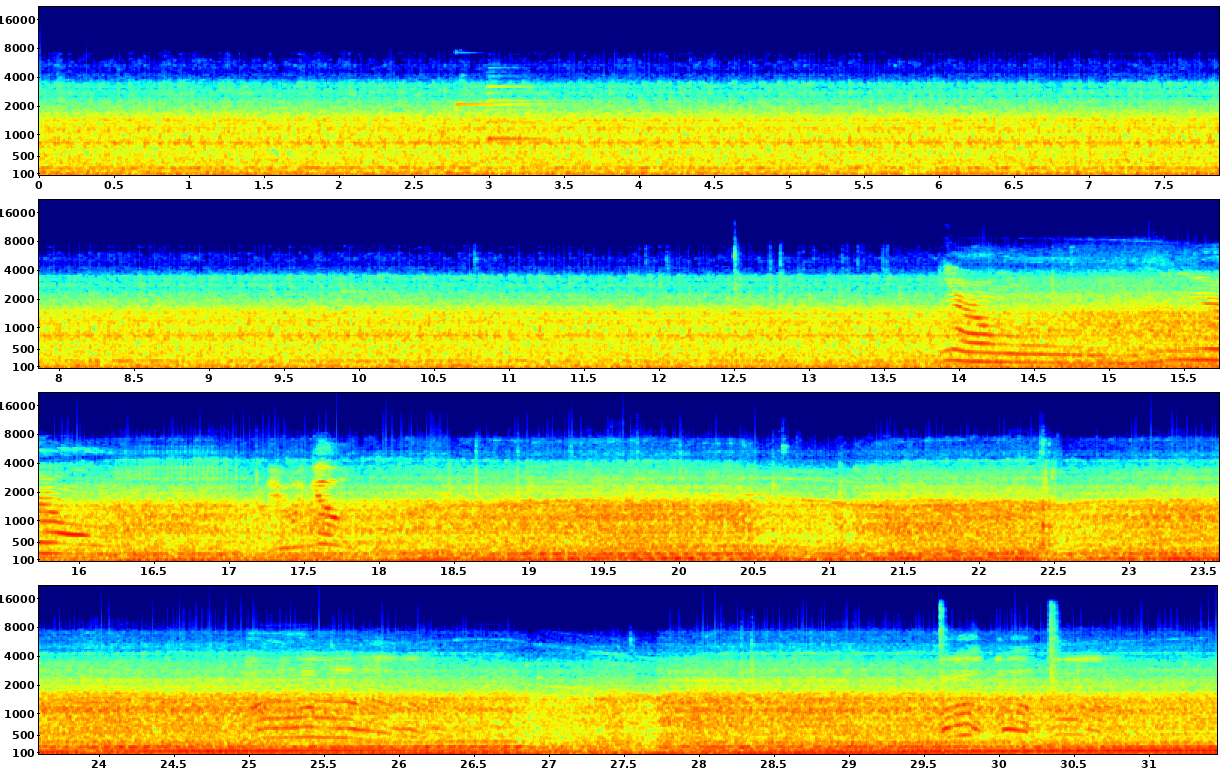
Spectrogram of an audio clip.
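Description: Diesel engine of a semi truck, heard from inside the cab, running steadily at low speed. About halfway through it gets louder and climbs in pitch several times as the truck pulls away and works up through the gears.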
